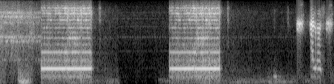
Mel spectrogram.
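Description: An outgoing telephone call rings through the line with two long, even ringback tones separated by a pause. A few brief, quieter sounds follow at the end.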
